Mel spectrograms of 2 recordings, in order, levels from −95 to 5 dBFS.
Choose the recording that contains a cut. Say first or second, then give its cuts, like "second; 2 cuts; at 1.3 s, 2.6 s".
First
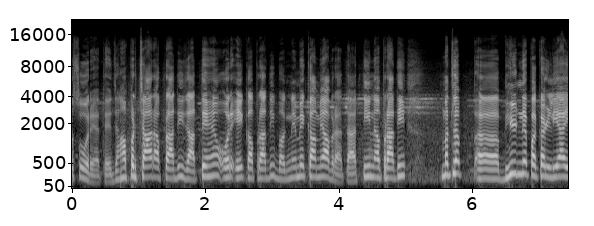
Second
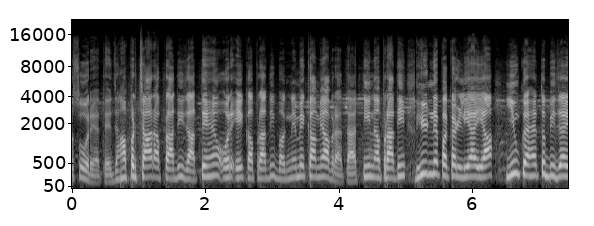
second; 1 cut; at 5.1 s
